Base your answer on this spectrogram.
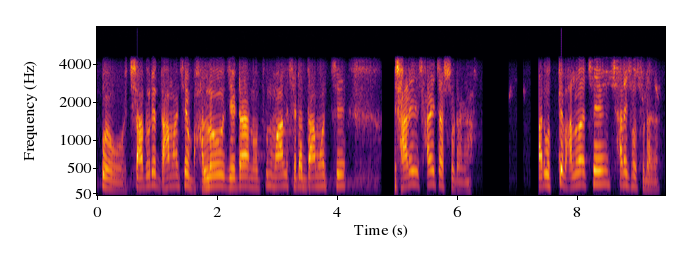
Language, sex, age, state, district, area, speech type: Bengali, male, 18-30, West Bengal, Howrah, urban, conversation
